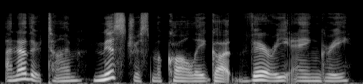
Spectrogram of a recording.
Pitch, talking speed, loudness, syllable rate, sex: 170 Hz, 115 wpm, -20 LUFS, 4.4 syllables/s, female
